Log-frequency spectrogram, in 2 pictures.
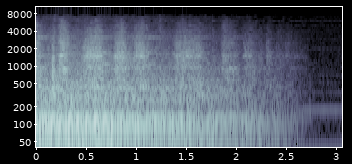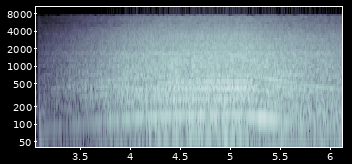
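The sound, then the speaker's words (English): A failing truck engine chugs with a rough, rhythmic knocking as the truck pulls over, winding down to a brief near-silence, then a loud, steady rushing roar swells up and holds. No one speaks. “I got to tear the pan off and get the rod out.”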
